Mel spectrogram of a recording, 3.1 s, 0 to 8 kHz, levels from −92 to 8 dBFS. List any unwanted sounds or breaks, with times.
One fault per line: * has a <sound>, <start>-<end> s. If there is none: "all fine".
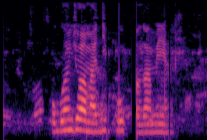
* has a dropout, 2.0-2.0 s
